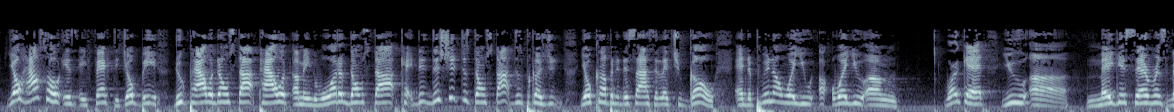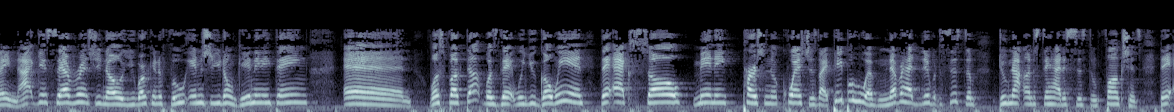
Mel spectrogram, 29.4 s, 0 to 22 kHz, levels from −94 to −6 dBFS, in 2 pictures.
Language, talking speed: English, 200 wpm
